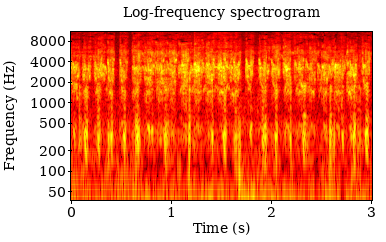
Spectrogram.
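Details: Estonian black storks at the nest at feeding time on 7 June 2019, afternoon: rough, grating calls pulsing about four times a second, continuous and noisy, with no other clear sounds.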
